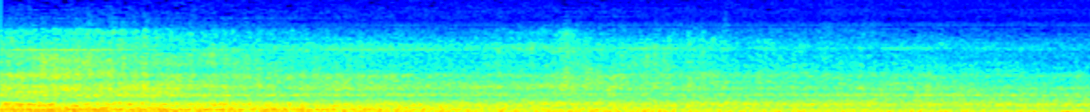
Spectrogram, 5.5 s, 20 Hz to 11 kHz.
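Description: Diesel-hauled passenger coaches rolling past and away on the rails, the sound fading slowly as the train recedes, with the Class 47 locomotive's Sulzer diesel engine pulling away at the head of the train.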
